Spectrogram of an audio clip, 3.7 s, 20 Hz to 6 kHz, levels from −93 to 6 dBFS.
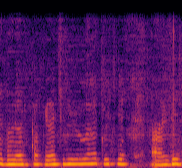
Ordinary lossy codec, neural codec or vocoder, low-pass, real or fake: none; codec, 32 kHz, 1.9 kbps, SNAC; 5.4 kHz; fake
